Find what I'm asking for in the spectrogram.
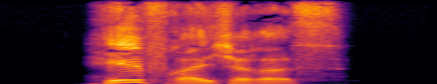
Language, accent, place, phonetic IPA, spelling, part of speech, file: German, Germany, Berlin, [ˈhɪlfʁaɪ̯çəʁəs], hilfreicheres, adjective, De-hilfreicheres.ogg
- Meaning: strong/mixed nominative/accusative neuter singular comparative degree of hilfreich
